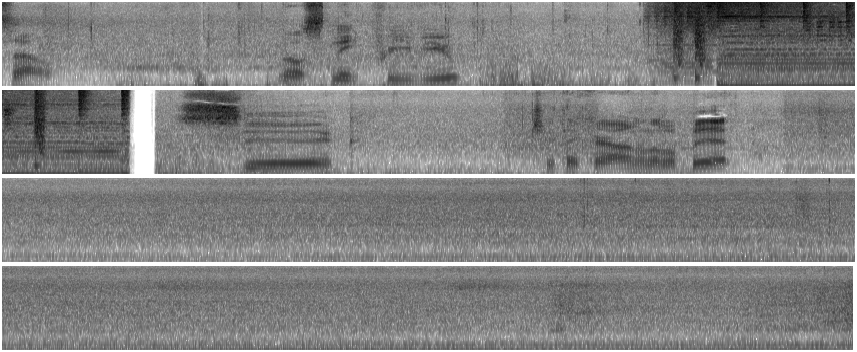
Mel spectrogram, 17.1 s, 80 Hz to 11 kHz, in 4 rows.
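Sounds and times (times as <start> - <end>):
car engine idling: 8.0 - 17.0.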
